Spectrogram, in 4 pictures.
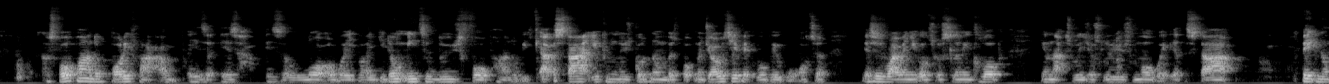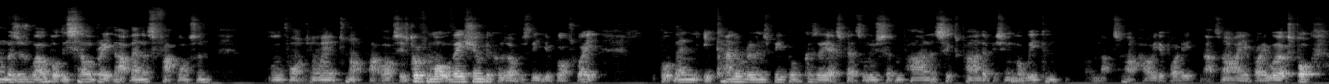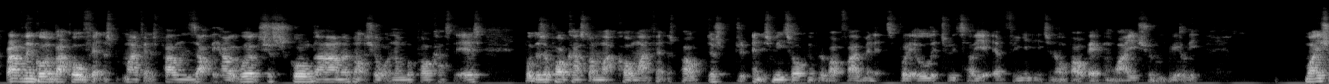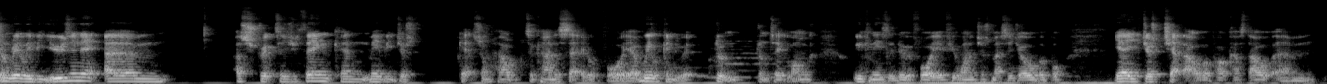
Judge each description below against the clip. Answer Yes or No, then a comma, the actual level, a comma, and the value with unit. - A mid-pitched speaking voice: No, low, 115 Hz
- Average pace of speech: No, fast, 270 wpm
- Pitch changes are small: No, average, 3.0 semitones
